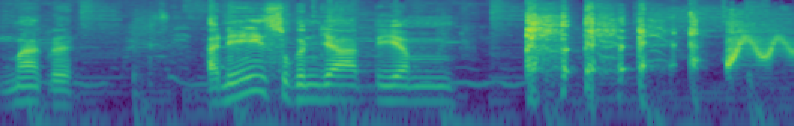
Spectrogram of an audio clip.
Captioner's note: cough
